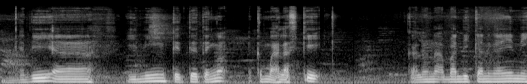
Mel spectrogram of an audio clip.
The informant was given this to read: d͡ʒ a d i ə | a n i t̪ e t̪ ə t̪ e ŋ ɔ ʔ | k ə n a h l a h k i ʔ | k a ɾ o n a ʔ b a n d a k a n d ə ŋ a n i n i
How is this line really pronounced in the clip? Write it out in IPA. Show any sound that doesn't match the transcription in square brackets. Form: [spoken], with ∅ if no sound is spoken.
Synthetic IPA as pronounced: d͡ʒ a d i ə | [i] n i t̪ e t̪ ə t̪ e ŋ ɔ ʔ | k ə [m] a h l a [s] k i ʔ | k a [l] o n a ʔ b a n d [i] k a n d ə ŋ a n i n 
